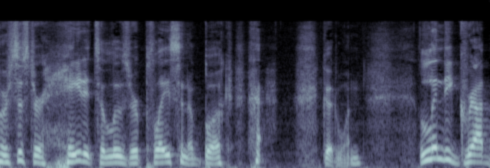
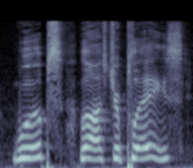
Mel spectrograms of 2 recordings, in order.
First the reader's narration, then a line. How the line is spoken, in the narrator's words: she exclaimed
